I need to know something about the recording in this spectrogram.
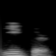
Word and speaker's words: aether: Yeah, ether. Ether. It's spelled in two different ways, E-T-H-E-R or A-E-T-H-E-R.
